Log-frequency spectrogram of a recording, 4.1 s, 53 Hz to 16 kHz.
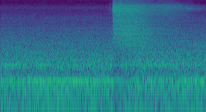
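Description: A stationary ETR 500 Frecciarossa high-speed train hums steadily. About two seconds in there is a sudden loud hiss of released air, which fades away over about a second and a half.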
